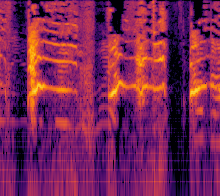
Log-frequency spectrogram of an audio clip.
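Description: A dog whimpers and yips in three high, whiny bursts, each rising in pitch and then trailing off. The cries are fairly loud, with brief pauses between them.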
